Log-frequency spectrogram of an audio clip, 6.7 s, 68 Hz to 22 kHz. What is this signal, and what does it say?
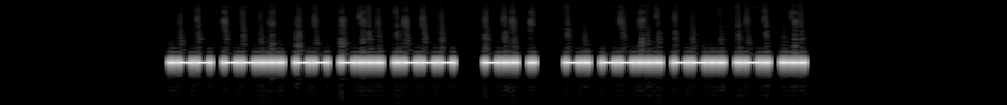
Morse code, heard as a keyed tone, about 40 wpm, 700 Hz. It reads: W7MBJ DE N7ZRS
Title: USA Callsign DE Callsign - 5 Characters - 40wpm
